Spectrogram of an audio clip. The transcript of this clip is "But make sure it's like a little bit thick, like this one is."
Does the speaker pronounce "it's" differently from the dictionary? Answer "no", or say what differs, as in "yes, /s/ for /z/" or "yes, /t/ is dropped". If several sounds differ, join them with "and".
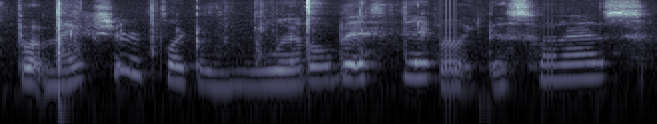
no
